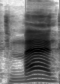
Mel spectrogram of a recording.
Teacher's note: demand 했을 때 강세가 어디 옵니까? 앞에는 강세가 오지 않고 뒤에 두 번째 음절에 demand 이렇게 오겠죠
